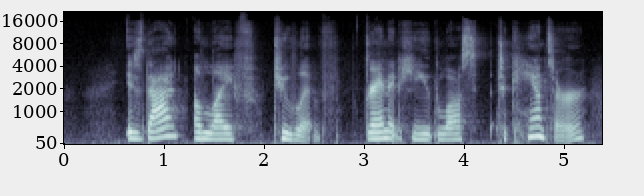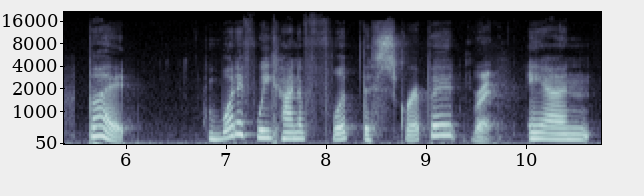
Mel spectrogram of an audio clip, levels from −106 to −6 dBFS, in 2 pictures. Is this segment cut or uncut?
cut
